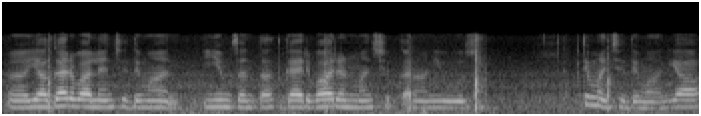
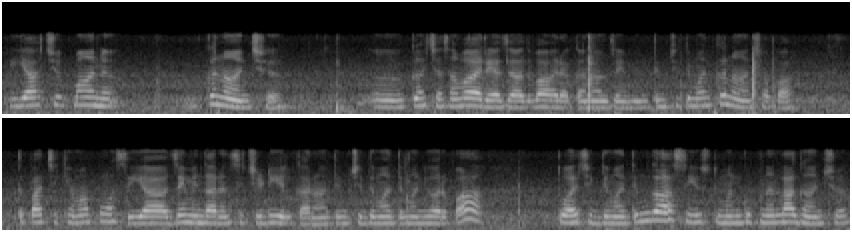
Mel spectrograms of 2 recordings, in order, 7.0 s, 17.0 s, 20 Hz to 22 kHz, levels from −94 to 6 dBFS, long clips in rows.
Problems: constant background noise, low volume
